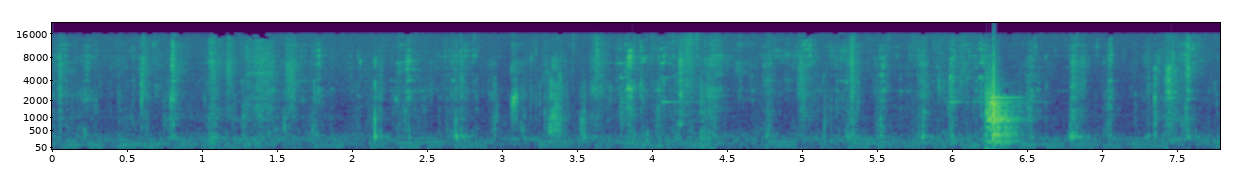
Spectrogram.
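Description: Close-miked chewing with the mouth closed: a string of small wet clicks and smacks, with one louder mouth noise about six seconds in.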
